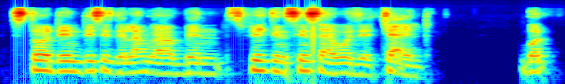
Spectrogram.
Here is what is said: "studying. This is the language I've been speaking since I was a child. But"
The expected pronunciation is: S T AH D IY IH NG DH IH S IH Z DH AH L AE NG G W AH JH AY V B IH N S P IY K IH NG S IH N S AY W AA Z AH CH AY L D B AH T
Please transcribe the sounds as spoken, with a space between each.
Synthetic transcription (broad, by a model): S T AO D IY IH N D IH S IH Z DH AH L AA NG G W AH AY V B IH N S P IY K IH NG S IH N S AY W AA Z AH CH AY L D B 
